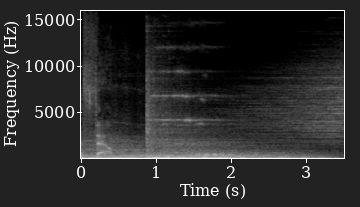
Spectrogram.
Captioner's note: whirring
